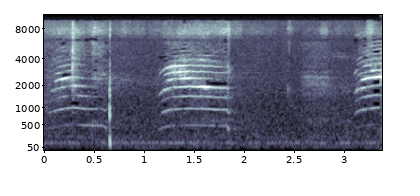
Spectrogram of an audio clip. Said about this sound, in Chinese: 这是回到家热烈迎接我的喵喵声。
